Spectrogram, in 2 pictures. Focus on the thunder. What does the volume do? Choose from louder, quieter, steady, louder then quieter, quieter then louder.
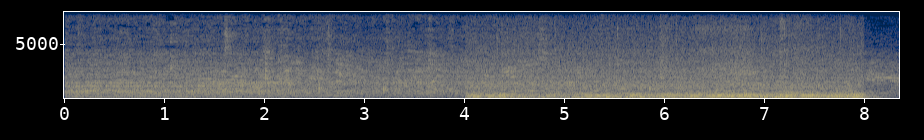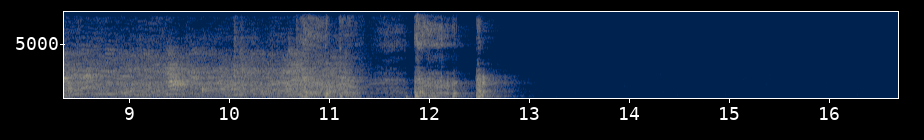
louder.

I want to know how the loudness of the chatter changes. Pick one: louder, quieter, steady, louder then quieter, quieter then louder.
quieter.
